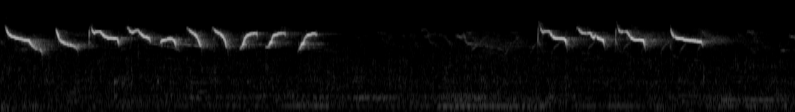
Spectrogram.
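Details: Calling male and female white-eyes challenging a rival: a fast string of about eight high, downward-sweeping chirps, a short silence, then another run of four or five.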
